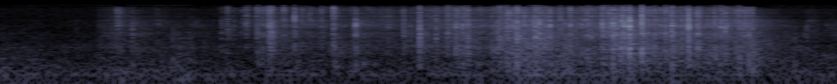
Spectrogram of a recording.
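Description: A paper pattern sheet peeled away from adhesive masking film on a glass pane, making a dense run of small crackles that grows louder and stops just before the end.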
